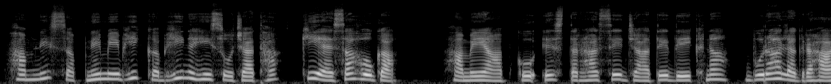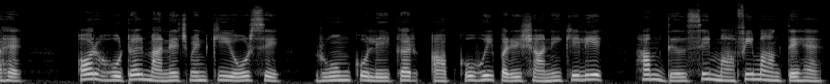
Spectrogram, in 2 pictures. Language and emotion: Hindi, sad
